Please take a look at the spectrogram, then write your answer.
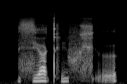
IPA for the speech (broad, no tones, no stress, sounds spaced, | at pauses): sʲ a kʼ i f xʲ ə̰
